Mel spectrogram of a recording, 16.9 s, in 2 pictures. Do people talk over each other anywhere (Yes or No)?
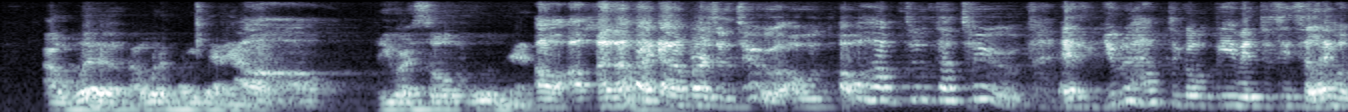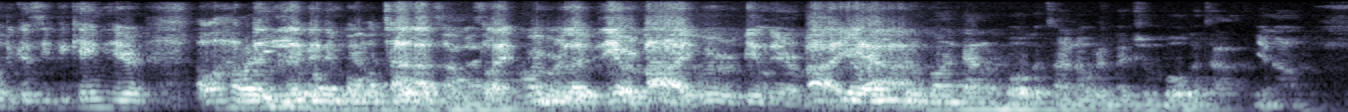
Yes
